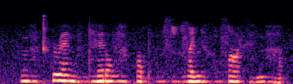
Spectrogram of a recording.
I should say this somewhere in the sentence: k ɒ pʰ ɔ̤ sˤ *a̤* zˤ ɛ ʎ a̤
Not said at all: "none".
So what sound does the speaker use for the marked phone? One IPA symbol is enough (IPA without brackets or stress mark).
a̤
